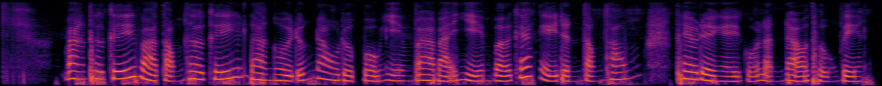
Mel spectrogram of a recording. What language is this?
Vietnamese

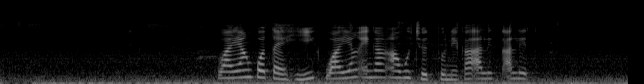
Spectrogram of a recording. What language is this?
Javanese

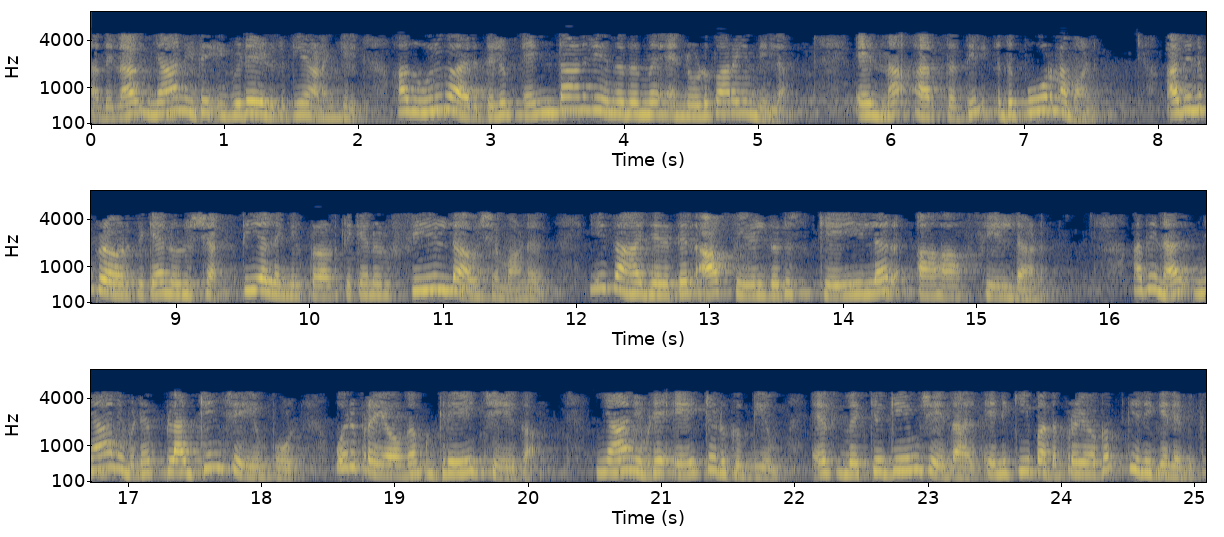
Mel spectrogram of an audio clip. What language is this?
Malayalam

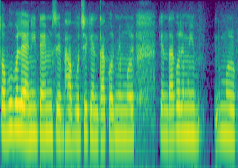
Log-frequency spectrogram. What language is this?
Odia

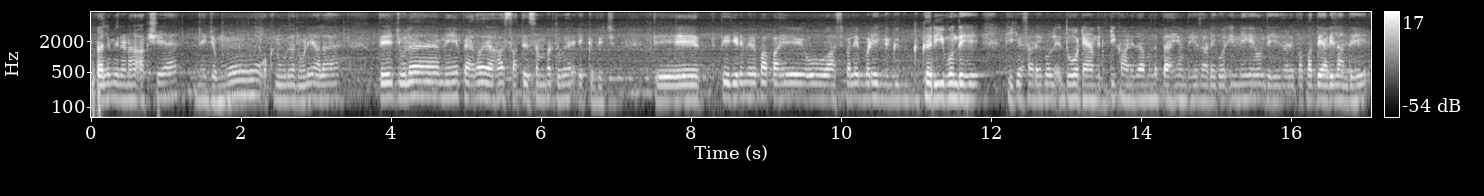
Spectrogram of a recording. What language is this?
Dogri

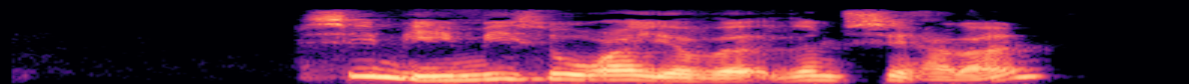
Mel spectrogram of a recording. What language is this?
Kabyle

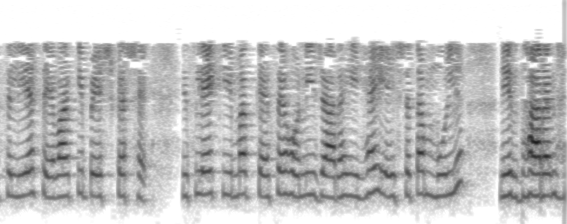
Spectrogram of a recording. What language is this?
Hindi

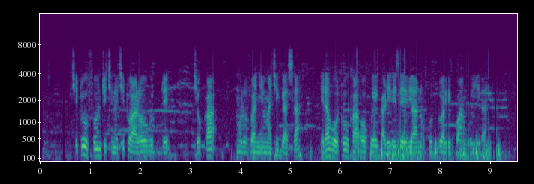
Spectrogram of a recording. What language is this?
Ganda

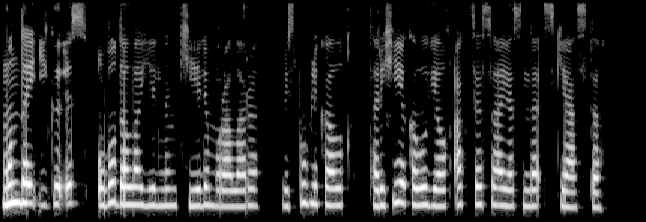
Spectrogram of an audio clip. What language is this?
Kazakh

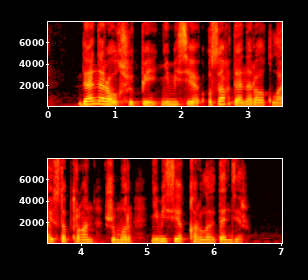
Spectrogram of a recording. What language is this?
Kazakh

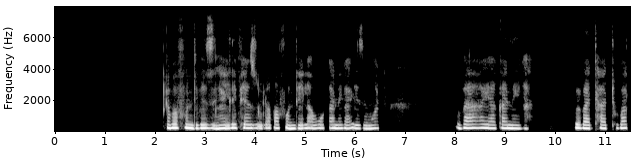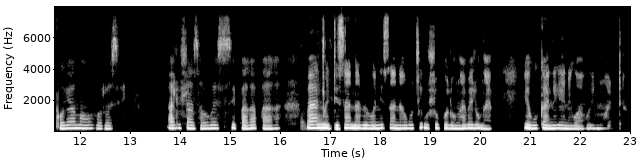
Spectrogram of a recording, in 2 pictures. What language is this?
North Ndebele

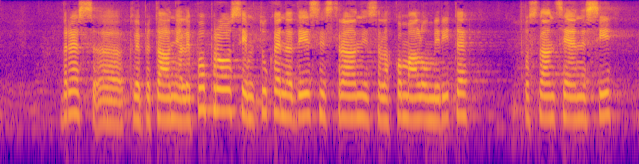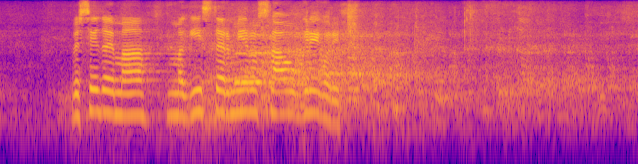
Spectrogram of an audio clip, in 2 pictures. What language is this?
Slovenian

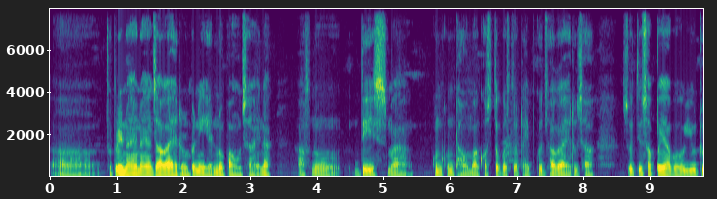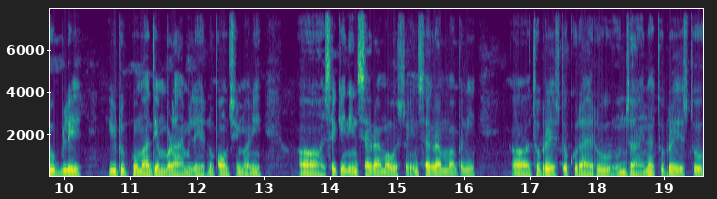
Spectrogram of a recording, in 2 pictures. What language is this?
Nepali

